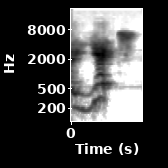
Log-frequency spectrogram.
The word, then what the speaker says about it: jetzt: Okay, so jetzt. As if you were saying English, IT apostrophe S. It. It's. There's a T on the end as well. Wouldn't be it.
